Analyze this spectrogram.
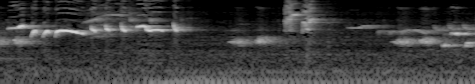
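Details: Lure recording of an orange-headed thrush meant to set birds singing quickly; fluid whistled warbling runs, then a sharp high burst and lower mellow phrases, with a faint low rattling hum underneath.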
